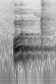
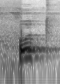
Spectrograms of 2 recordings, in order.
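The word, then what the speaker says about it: août: y Julio y Yu agosto es ut ut septiembre es seom sept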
